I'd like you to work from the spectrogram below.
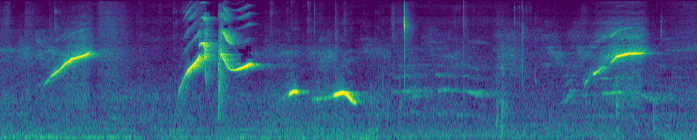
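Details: Indian ringneck parrot kept as a pet, giving rising whistles and a harsh twisting squawk, a pair of short level whistles, and a final upward-sliding whistle, with quiet room noise between.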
